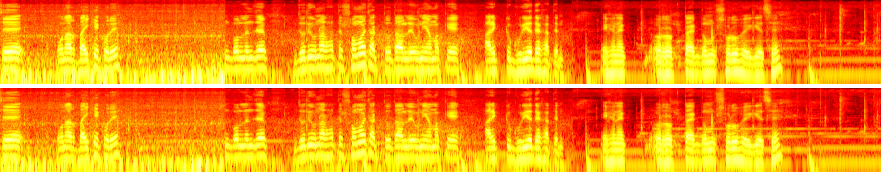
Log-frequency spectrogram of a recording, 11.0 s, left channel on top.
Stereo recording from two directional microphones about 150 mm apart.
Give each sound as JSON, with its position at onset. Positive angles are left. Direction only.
{"t": 0.0, "sound": "speech", "side_deg": 20}
{"t": 2.9, "sound": "a man's voice", "side_deg": 15}
{"t": 7.5, "sound": "speech", "side_deg": -5}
